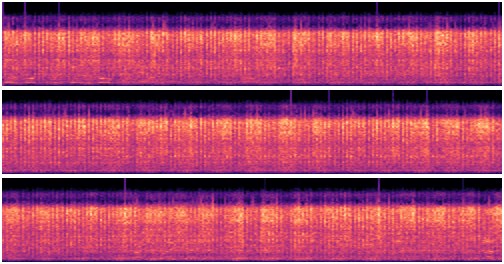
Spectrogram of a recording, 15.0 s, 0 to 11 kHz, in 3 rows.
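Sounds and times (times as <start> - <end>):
bulldozer diesel engine running: 0.0 - 15.0.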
